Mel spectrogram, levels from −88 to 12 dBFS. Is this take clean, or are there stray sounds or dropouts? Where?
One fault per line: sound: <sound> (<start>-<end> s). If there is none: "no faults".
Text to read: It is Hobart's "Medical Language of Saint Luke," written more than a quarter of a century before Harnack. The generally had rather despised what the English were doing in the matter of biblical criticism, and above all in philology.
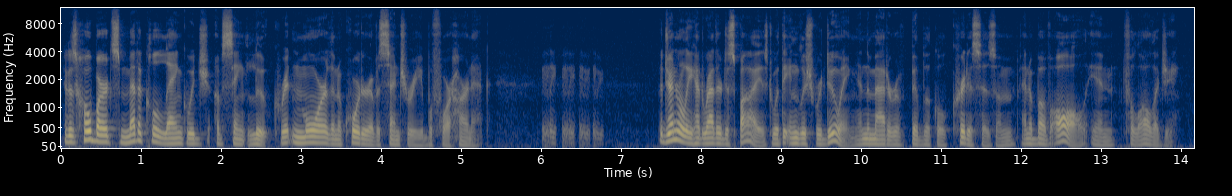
sound: laugh (6.0-6.8 s)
